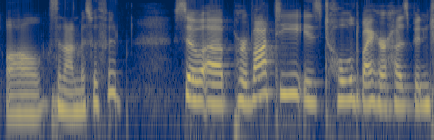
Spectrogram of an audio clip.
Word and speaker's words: Parvati: read Harry Potter as children and formed our pronunciations then yeah well so we are learning sorry we're doing our best so it's Parvati Parvati umm so Annapurna's name means filled with food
